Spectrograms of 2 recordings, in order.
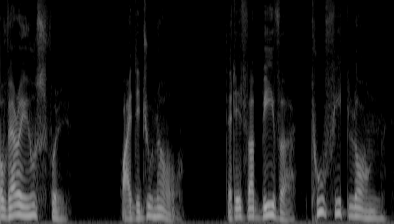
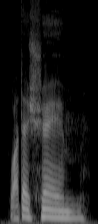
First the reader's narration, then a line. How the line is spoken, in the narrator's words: sighed the dodecahedron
